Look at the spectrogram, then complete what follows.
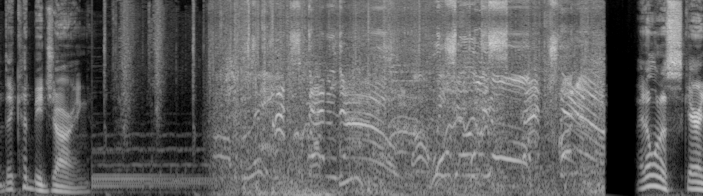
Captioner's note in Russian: звуковая дорожка мирной жизни внезапно сменяется звуками битвы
